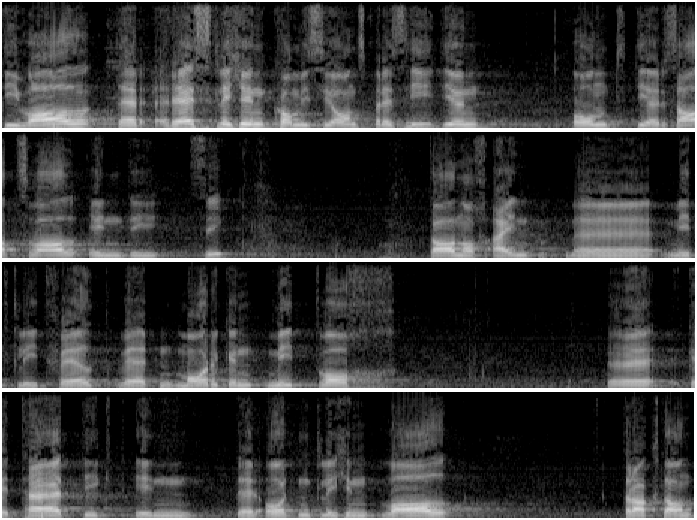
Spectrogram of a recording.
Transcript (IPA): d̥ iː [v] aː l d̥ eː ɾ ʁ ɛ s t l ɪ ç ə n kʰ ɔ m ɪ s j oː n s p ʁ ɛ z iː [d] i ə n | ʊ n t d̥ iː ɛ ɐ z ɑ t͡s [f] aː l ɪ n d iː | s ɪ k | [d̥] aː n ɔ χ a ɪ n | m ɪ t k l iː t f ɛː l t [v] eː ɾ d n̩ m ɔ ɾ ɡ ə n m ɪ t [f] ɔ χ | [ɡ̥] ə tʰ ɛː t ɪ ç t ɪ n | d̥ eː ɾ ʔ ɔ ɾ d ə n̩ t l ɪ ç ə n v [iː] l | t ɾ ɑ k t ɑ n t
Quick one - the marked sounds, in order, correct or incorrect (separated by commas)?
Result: correct, correct, incorrect, correct, correct, incorrect, correct, incorrect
